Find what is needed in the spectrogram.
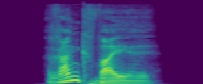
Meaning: a municipality of Vorarlberg, Austria
- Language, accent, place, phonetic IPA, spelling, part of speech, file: German, Germany, Berlin, [ˈʁaŋkˌvaɪ̯l], Rankweil, proper noun, De-Rankweil.ogg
